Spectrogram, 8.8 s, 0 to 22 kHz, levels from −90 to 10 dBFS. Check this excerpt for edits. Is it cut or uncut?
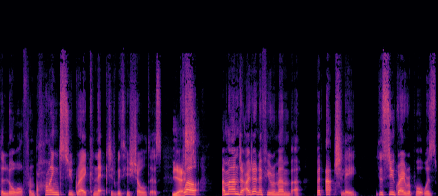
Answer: uncut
